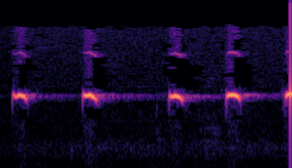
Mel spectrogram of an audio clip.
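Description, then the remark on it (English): A male northern saw-whet owl's advertising call: five clear, whistled toots in a steady series, each short and even in pitch, ringing out alone against a quiet background. “Listen carefully to the pacing of their hoots. Here's the first.”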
